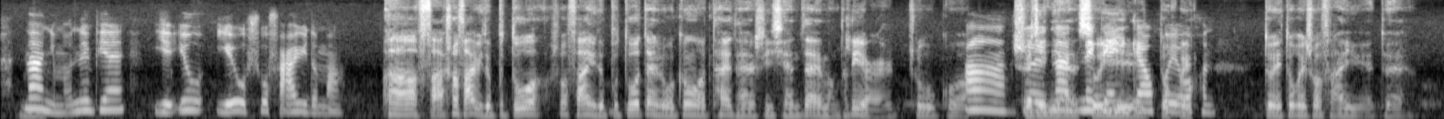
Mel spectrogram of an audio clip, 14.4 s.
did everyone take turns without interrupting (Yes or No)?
No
